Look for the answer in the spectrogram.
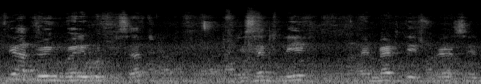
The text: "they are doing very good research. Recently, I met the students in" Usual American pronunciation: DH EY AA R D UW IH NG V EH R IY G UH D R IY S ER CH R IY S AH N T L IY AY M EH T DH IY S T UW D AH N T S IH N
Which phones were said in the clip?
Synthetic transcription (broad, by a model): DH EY AA R D UW IH NG V EH R IY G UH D R IY S ER CH R IY S AH N T L IY AY M EH T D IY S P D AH T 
